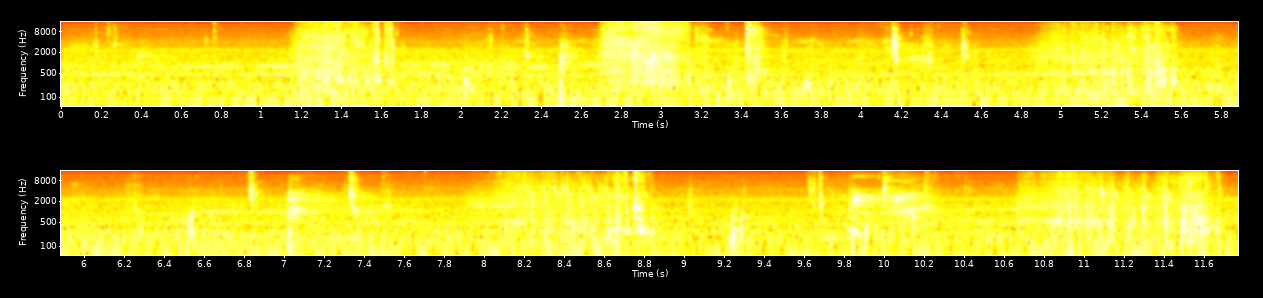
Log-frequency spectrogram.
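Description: A person slurping sour-soup broth straight from the rim of a bowl in a series of short, noisy sips with pauses between.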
